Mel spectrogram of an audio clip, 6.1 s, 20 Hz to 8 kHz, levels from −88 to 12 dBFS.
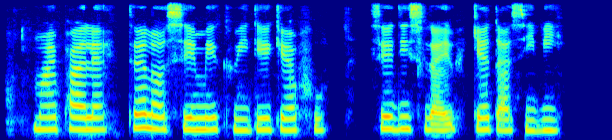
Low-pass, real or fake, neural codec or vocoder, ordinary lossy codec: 7.2 kHz; real; none; none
